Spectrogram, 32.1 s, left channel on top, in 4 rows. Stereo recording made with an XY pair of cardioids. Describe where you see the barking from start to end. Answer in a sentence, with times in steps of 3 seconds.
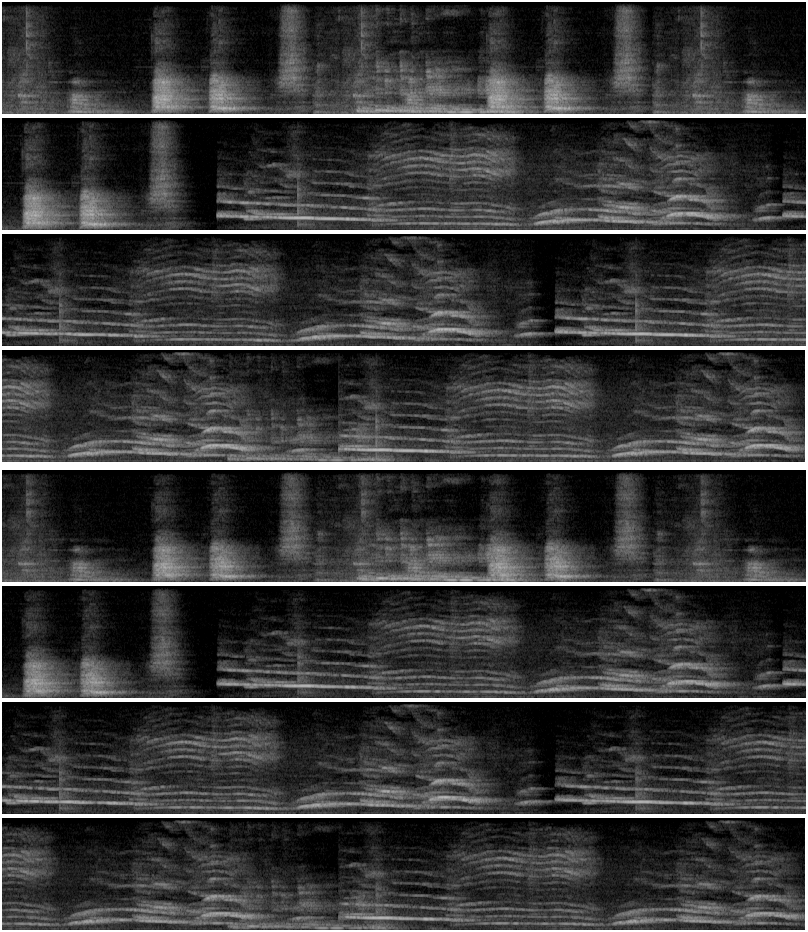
You can hear the barking on the left from 0 s, in the centre from 15 s and on the left from 21 s.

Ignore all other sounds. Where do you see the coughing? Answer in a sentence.
You can hear the coughing on the left.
